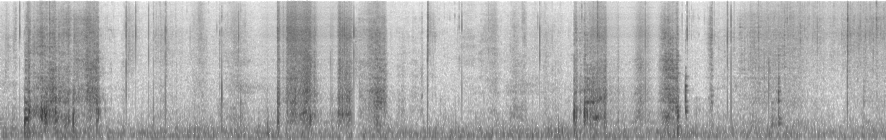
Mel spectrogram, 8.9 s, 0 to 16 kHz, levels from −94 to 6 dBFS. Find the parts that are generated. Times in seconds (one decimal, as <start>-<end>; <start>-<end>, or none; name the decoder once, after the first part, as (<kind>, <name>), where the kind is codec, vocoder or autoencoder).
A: 2.6-3.5 (autoencoder, DAC-VAE); 5.9-6.6

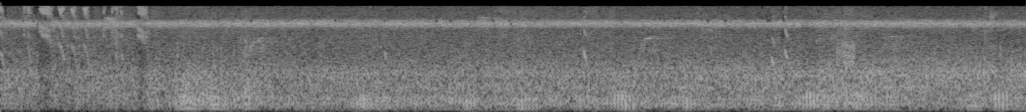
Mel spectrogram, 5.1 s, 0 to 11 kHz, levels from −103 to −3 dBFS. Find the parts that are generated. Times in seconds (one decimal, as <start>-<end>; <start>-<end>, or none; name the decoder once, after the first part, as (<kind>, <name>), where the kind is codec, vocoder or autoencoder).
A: none

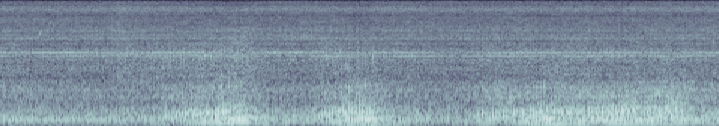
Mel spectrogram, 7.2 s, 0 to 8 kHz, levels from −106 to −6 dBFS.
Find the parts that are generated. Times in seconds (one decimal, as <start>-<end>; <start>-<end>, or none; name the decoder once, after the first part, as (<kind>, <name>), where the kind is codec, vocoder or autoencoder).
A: 2.0-3.4 (vocoder, Vocos)

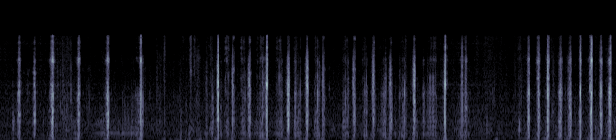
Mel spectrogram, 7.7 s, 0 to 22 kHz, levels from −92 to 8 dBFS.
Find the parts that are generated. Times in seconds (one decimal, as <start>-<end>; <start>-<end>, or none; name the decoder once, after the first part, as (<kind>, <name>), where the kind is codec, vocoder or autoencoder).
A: 0.0-0.9 (vocoder, Vocos); 5.4-6.1

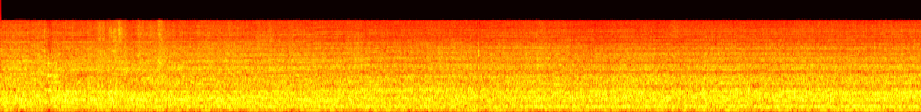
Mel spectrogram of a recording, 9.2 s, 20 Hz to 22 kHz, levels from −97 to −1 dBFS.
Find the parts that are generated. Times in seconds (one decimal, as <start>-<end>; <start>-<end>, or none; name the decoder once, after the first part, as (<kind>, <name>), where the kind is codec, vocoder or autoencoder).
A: none

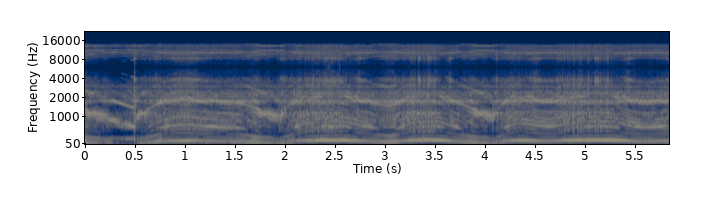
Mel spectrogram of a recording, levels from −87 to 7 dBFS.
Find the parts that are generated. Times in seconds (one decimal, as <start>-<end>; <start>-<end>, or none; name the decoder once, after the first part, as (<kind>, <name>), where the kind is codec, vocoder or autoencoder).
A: 0.0-1.5 (vocoder, BigVGAN v2); 2.1-2.8; 4.8-5.8

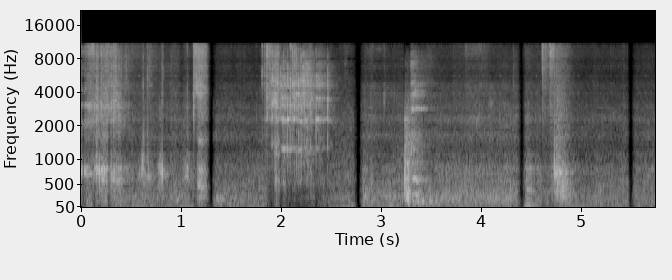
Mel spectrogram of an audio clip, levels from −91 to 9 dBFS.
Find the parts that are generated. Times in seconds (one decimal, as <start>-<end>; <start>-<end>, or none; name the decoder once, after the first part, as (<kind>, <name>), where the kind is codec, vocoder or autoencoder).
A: 0.0-2.0 (codec, SNAC); 2.8-5.7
